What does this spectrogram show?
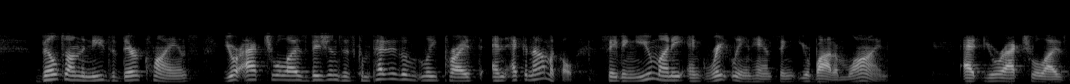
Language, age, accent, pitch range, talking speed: English, 50-69, American, 160-205 Hz, 150 wpm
